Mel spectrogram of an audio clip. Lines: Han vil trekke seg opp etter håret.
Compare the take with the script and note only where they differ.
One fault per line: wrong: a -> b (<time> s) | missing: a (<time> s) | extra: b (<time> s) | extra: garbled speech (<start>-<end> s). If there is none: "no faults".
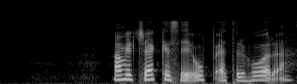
no faults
